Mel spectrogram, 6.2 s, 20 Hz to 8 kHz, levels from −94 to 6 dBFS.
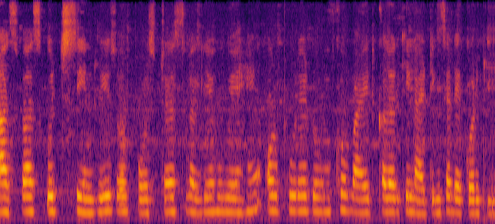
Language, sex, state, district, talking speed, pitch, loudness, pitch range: Hindi, female, Himachal Pradesh, Shimla, 185 wpm, 190 Hz, -21 LUFS, 180-200 Hz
